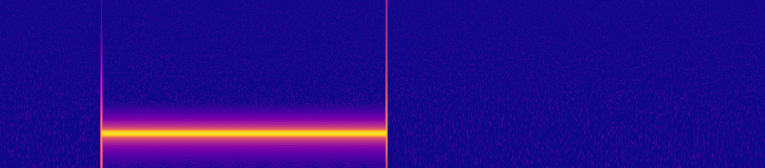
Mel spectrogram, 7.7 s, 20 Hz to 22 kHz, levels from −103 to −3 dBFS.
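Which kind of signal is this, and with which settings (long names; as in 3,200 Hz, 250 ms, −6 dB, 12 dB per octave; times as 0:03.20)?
tone sine 848 Hz −9 dBFS 2.85 s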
